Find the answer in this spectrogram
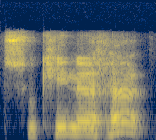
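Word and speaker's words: सुखिनः: So here we say Sukhinaha Kshatriya Partha. So before a Ksha, if there is a Visarga, then we pronounce that Visarga fully. That's a rule. Sukhinaha kshatriyaha, we should say.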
